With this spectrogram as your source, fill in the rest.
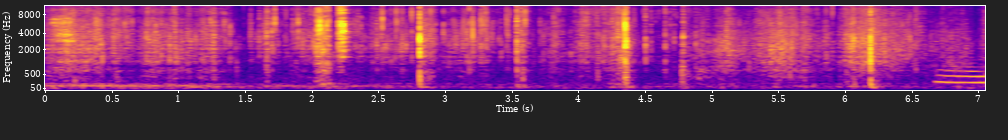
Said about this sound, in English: we all know that this tape can be very loud on the camera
